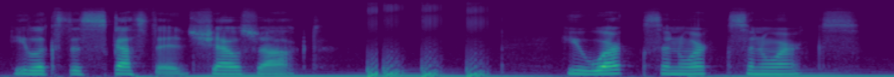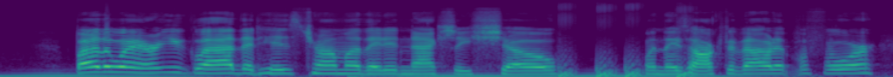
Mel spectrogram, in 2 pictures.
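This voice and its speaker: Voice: mid-range voice, animated, unhurried, fairly bright tone, soft background music. A streamer narrating a horror visual novel aloud and breaking off for casual asides.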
